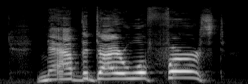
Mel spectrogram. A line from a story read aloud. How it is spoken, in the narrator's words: cried one of the hunters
